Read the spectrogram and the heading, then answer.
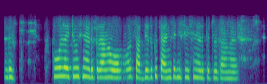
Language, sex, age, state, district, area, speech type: Tamil, female, 18-30, Tamil Nadu, Thoothukudi, rural, conversation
